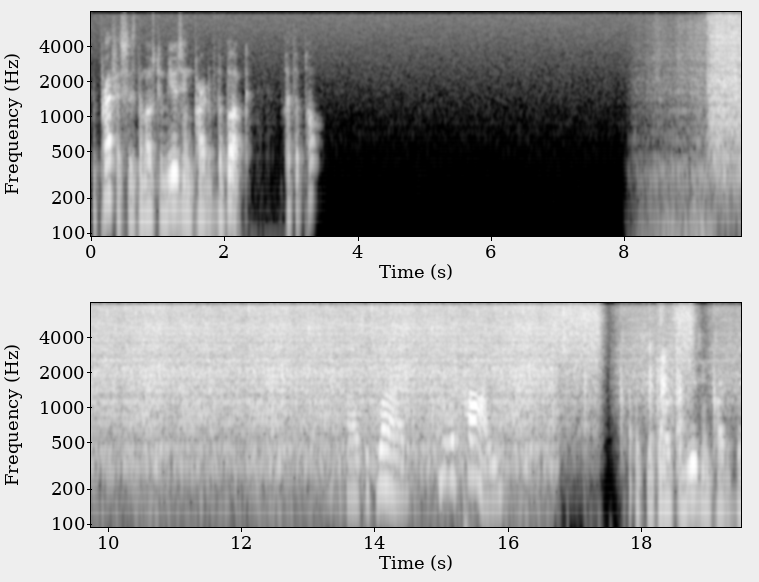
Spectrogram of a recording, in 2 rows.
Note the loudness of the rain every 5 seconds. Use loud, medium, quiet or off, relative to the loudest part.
off, medium, loud, loud.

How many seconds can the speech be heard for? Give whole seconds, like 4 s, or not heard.
8 s.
